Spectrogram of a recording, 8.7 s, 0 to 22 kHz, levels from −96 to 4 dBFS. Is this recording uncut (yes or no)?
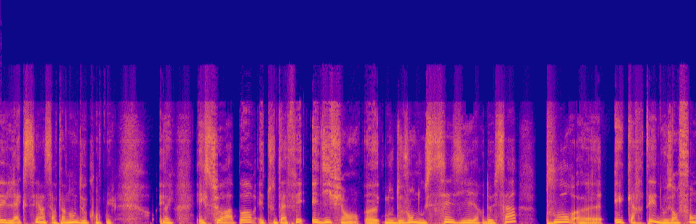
no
